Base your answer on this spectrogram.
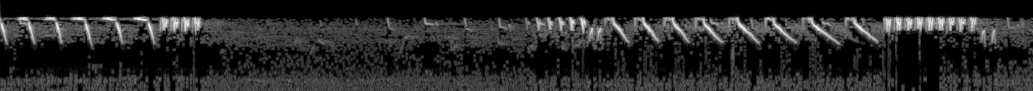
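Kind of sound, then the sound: bird, tree pipit song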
